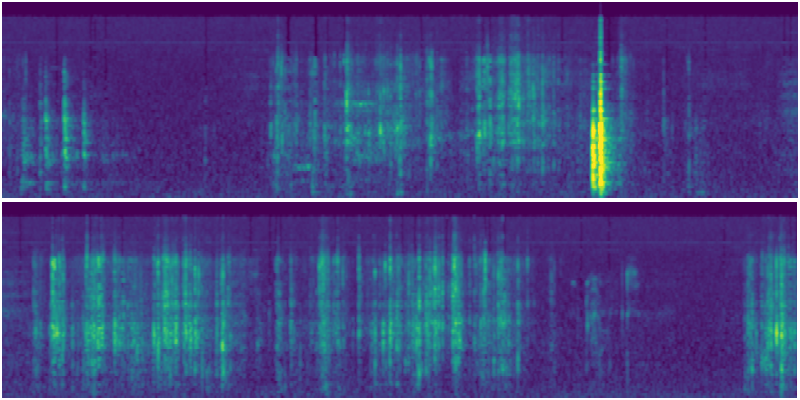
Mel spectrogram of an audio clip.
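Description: Crinkly plastic powder packet crackling in several bursts as it is handled and scooped from, with one sharp tap about six seconds in.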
